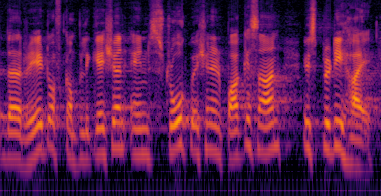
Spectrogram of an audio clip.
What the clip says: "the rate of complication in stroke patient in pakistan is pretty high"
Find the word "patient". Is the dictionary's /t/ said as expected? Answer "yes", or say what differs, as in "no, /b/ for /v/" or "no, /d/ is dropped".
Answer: no, /t/ is dropped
